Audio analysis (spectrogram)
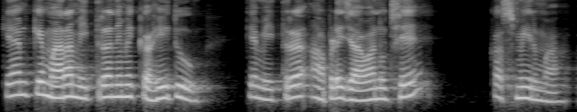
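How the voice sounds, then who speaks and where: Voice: sits high, a bit bright. A performer voicing a doting, worried mother sparrow in a children's cartoon tale, coaxing and repeating fond words. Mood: explaining. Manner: coaxing, repetitive, keeps addressing the child fondly. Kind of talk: animated children's story dialogue.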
